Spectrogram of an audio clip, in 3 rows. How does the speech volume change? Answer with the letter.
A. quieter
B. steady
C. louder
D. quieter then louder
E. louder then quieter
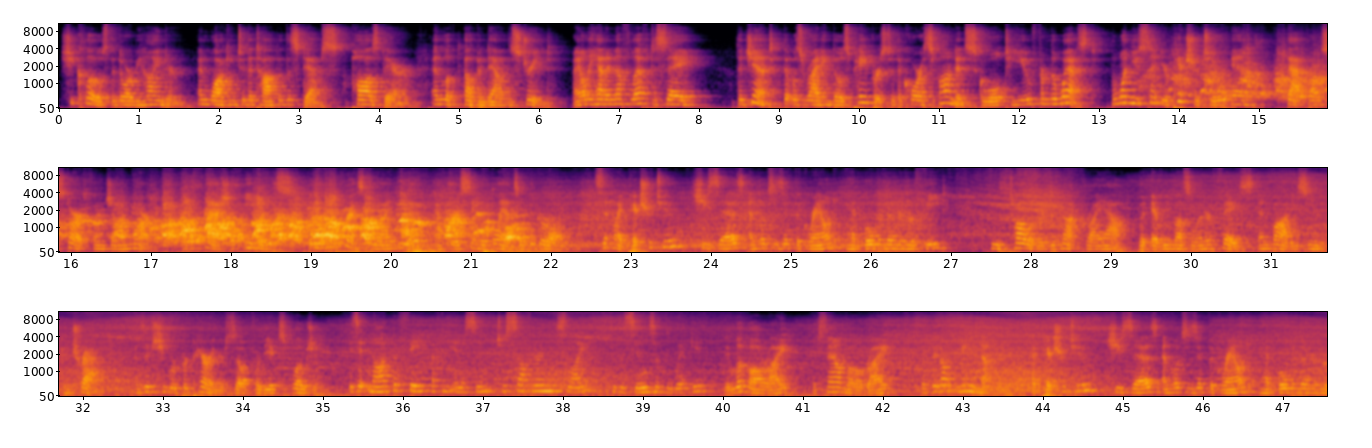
B.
